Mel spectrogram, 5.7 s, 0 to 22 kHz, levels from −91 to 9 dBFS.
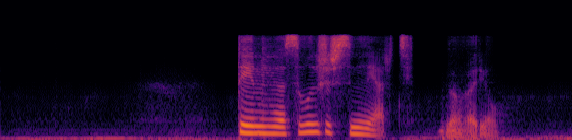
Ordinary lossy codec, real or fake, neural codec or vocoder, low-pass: none; fake; codec, 16 kHz, 0.5 kbps, X-Codec, HuBERT features, trained on balanced general audio; none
